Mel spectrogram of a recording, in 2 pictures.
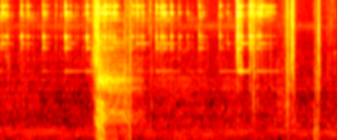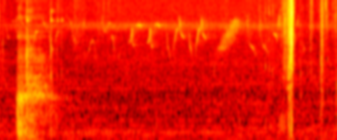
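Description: Hand-unhooking a freshwater drum: quick clicks and rattles of hook, line and tackle with two short rustling swishes, then a quieter stretch with faint high chirps.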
